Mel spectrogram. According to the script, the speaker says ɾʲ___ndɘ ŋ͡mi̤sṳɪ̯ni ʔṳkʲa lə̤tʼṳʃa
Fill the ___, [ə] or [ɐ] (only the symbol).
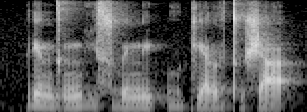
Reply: ə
